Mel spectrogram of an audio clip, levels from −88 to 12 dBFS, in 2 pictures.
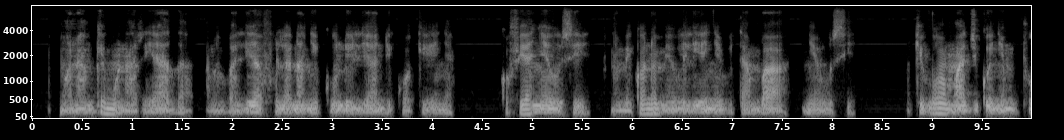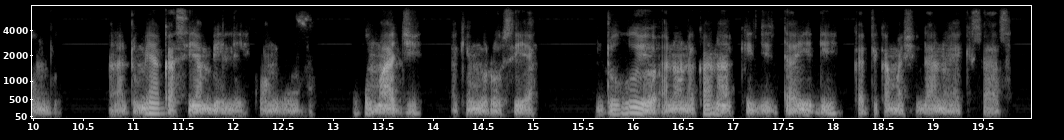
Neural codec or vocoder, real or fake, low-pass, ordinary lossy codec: vocoder, 22.05 kHz, 80 mel bands, HiFi-GAN; fake; 7.2 kHz; Opus, 32 kbps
